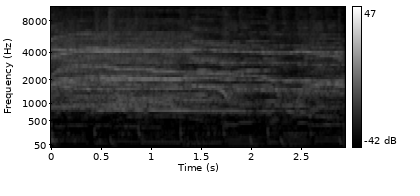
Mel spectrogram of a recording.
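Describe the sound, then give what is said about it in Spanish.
A large crowd at a contest cheers and applauds loudly and continuously for contestant number 3, with shrill whoops and overlapping shouts rising above a steady wash of clapping for the full three seconds. “El aplauso para el número 3.”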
